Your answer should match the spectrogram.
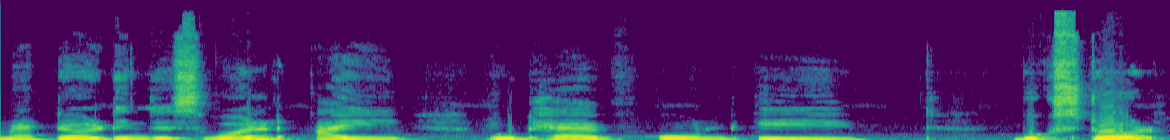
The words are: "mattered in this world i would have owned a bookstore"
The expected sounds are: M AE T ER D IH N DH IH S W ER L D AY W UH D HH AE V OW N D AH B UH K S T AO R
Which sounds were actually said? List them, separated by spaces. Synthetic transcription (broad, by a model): M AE T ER D IH N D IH S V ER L D AY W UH D HH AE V OW N D AH B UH K S T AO R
